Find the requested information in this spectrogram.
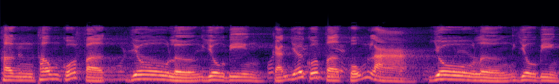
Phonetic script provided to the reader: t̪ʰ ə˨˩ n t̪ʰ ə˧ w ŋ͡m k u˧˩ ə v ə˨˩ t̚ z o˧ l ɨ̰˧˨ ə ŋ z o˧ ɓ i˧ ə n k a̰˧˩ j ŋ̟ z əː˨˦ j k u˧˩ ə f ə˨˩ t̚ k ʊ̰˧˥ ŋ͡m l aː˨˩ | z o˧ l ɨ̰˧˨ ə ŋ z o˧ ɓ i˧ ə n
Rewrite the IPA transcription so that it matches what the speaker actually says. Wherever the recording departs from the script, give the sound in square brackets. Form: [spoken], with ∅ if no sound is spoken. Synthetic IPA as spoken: t̪ʰ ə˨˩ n t̪ʰ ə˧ w ŋ͡m k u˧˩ ə [f] ə˨˩ t̚ z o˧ l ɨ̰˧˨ ə ŋ z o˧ ɓ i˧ ə n k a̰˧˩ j ŋ̟ z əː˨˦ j k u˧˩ ə f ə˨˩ t̚ k ʊ̰˧˥ ŋ͡m l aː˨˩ | z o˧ l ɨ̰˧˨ ə ŋ z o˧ ɓ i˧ ə n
